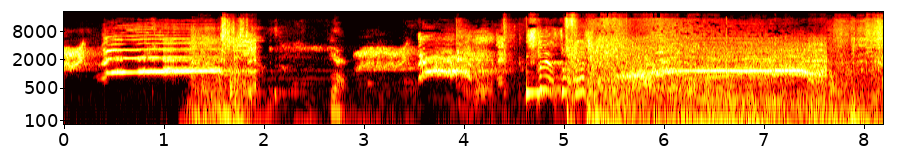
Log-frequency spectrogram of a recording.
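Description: Someone lets out repeated loud, shrill screams in a montage of Dungeons & Dragons movie scenes, cut together with crashes and booms, close and intense, with a brief spoken word in between.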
